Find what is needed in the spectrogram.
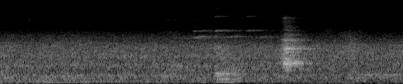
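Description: A dog barks twice over steady background noise: a short yip about two seconds in, then a sharper, louder bark near three seconds.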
